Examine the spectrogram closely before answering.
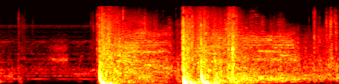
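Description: A heavy weapon strikes with a loud burst of impacts.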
